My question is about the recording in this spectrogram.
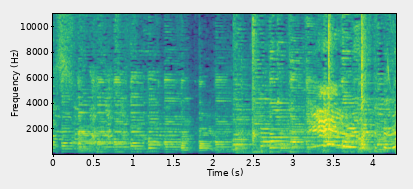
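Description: Banjo being picked by hand: a steady, quick run of bright plucked notes.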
